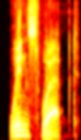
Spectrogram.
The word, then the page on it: windswept: American English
